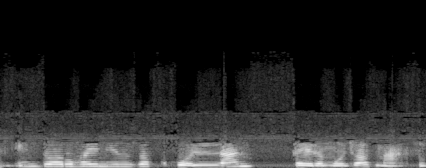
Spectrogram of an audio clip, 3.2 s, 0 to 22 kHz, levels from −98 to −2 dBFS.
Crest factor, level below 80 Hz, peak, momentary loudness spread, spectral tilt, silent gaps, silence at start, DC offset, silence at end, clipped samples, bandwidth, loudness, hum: 16 dB; -82 dBFS; -2 dBFS; 6 LU; -5 dB/octave; none; 0 s; under 0.1%; 0 s; under 0.1%; 7 kHz; -17 LUFS; none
